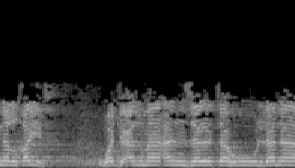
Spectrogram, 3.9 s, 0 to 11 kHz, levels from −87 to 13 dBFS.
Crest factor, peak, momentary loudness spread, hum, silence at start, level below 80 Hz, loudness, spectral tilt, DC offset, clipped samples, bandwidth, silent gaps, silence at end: 14 dB; -2 dBFS; 15 LU; none; 0 s; -66 dBFS; -16 LUFS; -7.5 dB/octave; under 0.1%; under 0.1%; 5.8 kHz; none; 0 s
